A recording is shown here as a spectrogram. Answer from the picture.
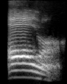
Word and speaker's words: hour: h o Ur but when we pronounce it it's going to be silent h so it's hour for the last half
